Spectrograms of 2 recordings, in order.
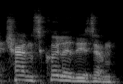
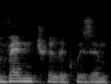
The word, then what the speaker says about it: ventriloquism: Yeah, tranquillism. No, it's called ventriloquism.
